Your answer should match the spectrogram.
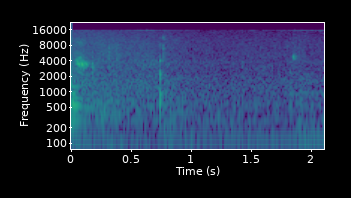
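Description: A pause in a man's speech: the end of his last word dies away at the start, leaving a quiet steady low hum. A single faint click comes about three quarters of a second in, and another tiny click near the end.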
